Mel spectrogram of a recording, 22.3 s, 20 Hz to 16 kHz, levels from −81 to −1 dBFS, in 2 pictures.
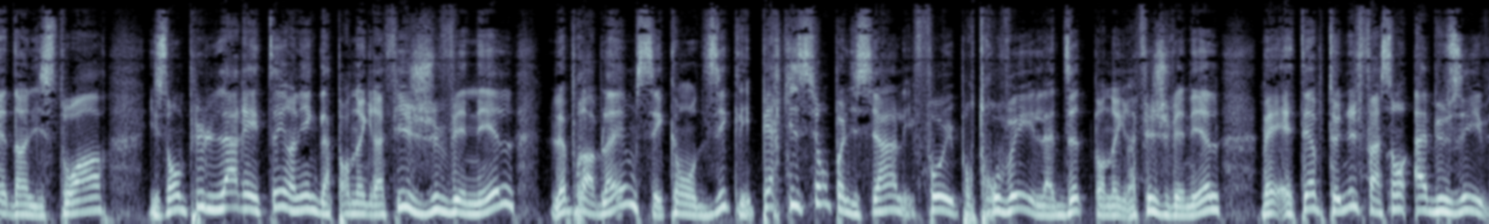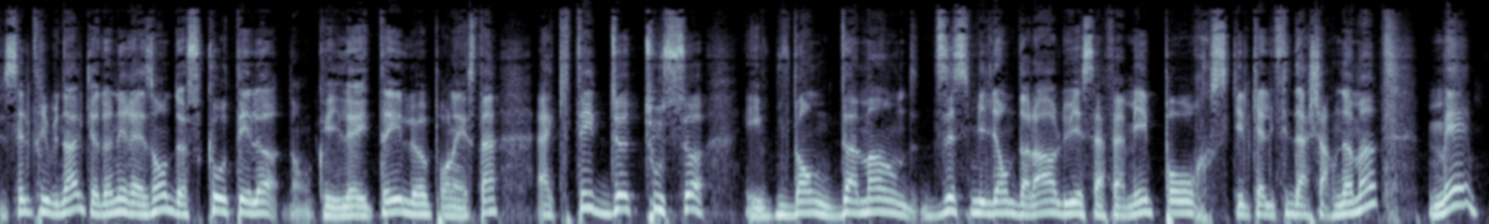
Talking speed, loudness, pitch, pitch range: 200 wpm, -16 LUFS, 150 Hz, 125-180 Hz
